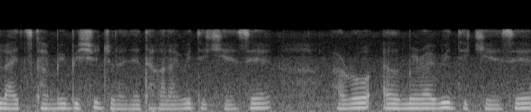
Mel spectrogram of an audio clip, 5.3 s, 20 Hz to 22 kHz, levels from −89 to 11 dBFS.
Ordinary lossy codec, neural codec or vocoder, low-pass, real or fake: none; none; 7.2 kHz; real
